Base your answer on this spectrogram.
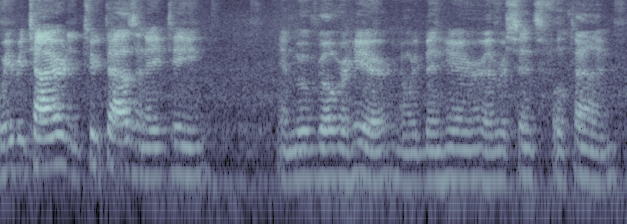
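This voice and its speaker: A man's fairly even, medium-pitched voice keeps a moderate pace amid audible room echo. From Hawaii (Maui), born in Los Angeles County. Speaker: retired expat surfer. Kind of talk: interview. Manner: relaxed, many fillers.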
